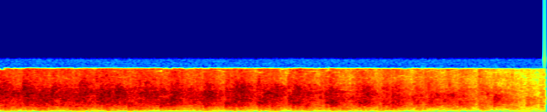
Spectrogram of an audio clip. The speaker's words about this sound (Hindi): तो एक बार मैं सभी से अनुरोध करता हूं कि जो हमारे डिग्निटरीज बैठे हुए हैं, महान भाव बैठे हैं, उनके लिए जोरदार तालियां हो जाए।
